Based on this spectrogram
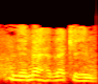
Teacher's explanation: فعاصم بكامله يفتح الميم ولكن شعبة فتح اللام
